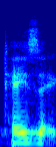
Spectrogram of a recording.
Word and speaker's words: Taizé: know have French taizé it's very simple Tay is a because they hear a lot of people very confused how to pronounce is really easy taizé okay service July 1st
